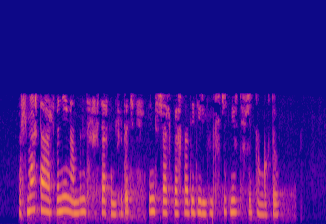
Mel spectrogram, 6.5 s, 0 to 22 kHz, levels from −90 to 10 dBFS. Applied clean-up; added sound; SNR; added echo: none; none; none; none.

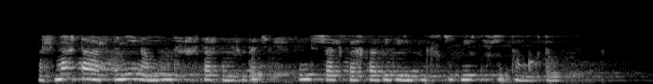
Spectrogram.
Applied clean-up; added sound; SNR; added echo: none; none; none; reverberation time 1.9 s.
